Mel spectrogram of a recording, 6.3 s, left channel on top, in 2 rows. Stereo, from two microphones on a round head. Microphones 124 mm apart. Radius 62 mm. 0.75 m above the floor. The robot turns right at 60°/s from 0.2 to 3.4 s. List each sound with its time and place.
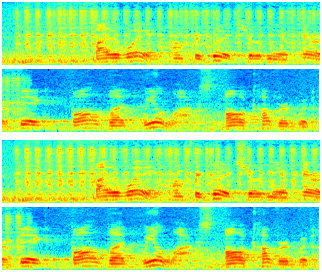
0.9 s a man speaking: 165° left, 0.9 m; by 6.4 s 45° right, 0.9 m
